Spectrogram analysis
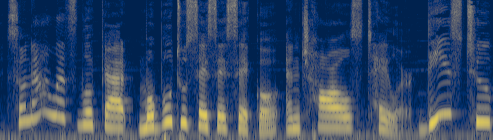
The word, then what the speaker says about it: Mobutu Sese Seko: Mobutu Sese Seko, which is exactly what I thought I was going to say. So that's actually great. So now let's look at Mobutu Sese Seko and Charles Taylor.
